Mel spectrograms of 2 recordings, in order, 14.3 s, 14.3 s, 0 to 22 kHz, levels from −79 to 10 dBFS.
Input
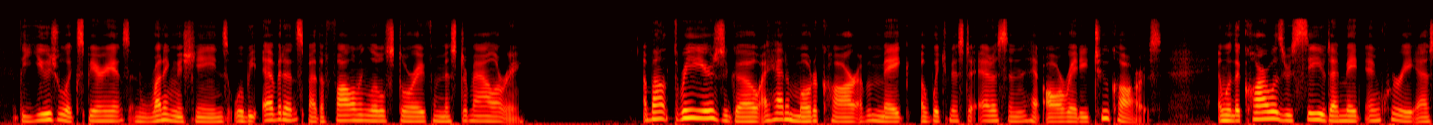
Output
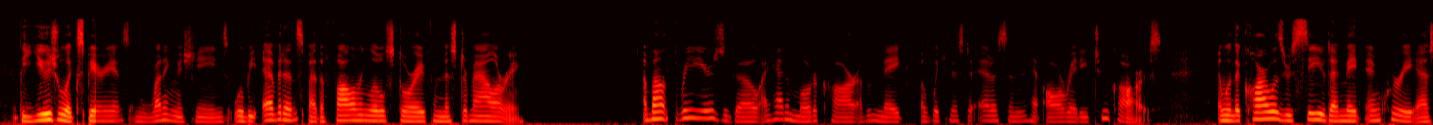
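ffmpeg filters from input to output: -af "asetnsamples=n=441:p=0,asendcmd='0.95 volume volume -13dB;2.31 volume volume -6.5dB;6.68 volume volume -17dB;11.26 volume volume -7.5dB',volume=0.944"

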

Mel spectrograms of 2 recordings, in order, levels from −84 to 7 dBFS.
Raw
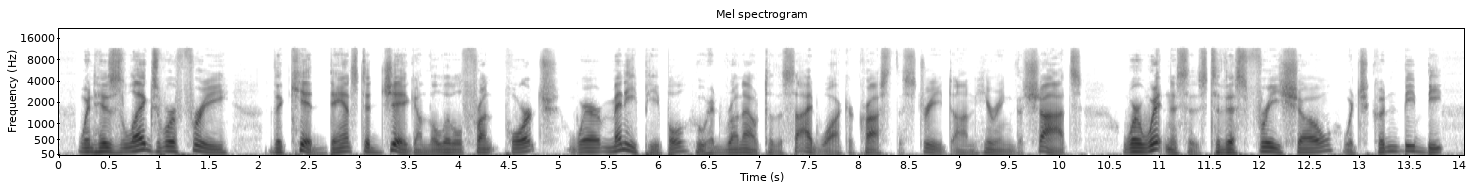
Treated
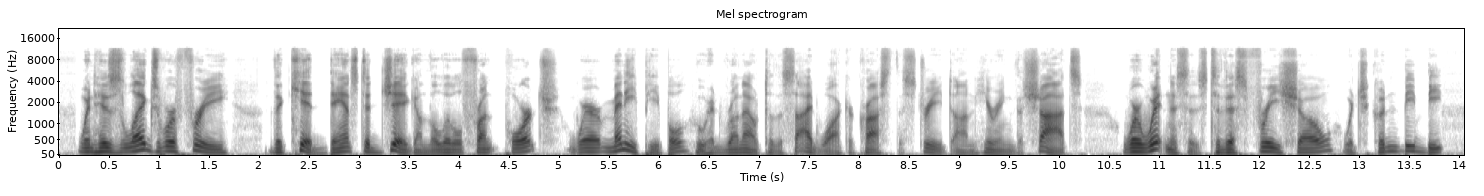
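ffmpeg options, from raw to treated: -af "asetnsamples=n=441:p=0,asendcmd='1.62 equalizer g 12.5;4.44 equalizer g 3.5;10.69 equalizer g -5.5;11.63 equalizer g -12.5',equalizer=f=8000:t=o:w=0.21:g=4.5"

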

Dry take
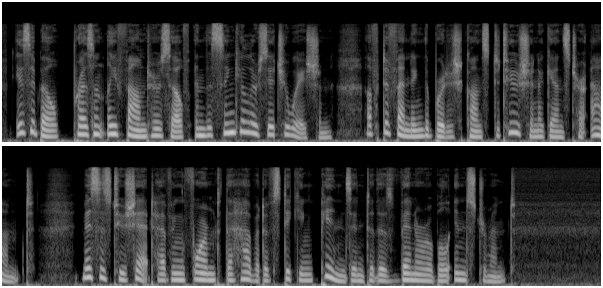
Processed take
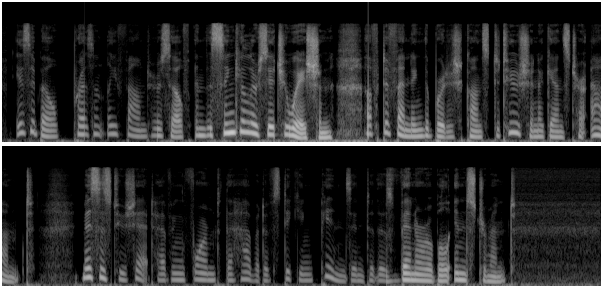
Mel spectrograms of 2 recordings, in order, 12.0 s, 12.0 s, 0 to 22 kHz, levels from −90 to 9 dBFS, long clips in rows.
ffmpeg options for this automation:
-af "asetnsamples=n=441:p=0,asendcmd='0.83 volume volume -18dB;1.56 volume volume -8dB;2.09 volume volume 0dB;2.88 volume volume 7dB;3.67 volume volume -5.5dB;7.09 volume volume -15.5dB;9.84 volume volume -3dB',volume=0.299"

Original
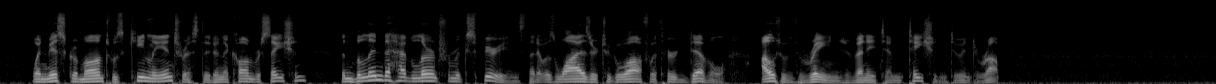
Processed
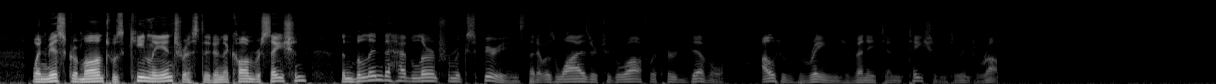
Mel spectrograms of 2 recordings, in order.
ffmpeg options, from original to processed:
-af "volume=2.66,afade=t=out:st=3.03:d=0.72:silence=0.251189,afade=t=out:st=5.3:d=0.55:silence=0.421697"

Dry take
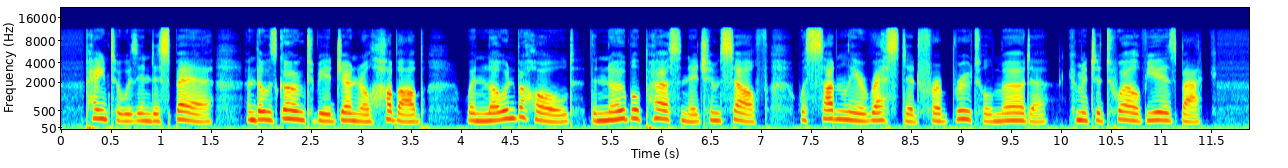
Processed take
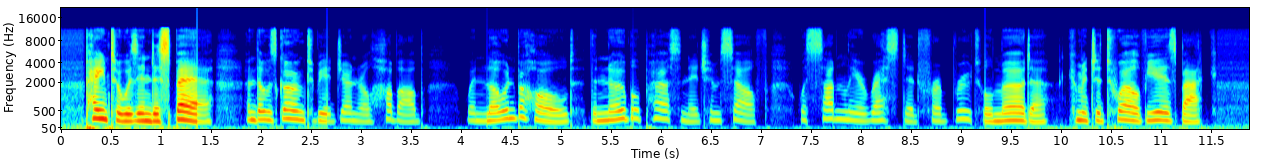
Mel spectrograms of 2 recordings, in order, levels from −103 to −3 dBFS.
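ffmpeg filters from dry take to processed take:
-af "asetnsamples=n=441:p=0,asendcmd='1.36 volume volume -8.5dB;2.66 volume volume -19dB;4.26 volume volume -10dB;5.72 volume volume -17.5dB;9.24 volume volume -5dB',volume=1.5"

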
